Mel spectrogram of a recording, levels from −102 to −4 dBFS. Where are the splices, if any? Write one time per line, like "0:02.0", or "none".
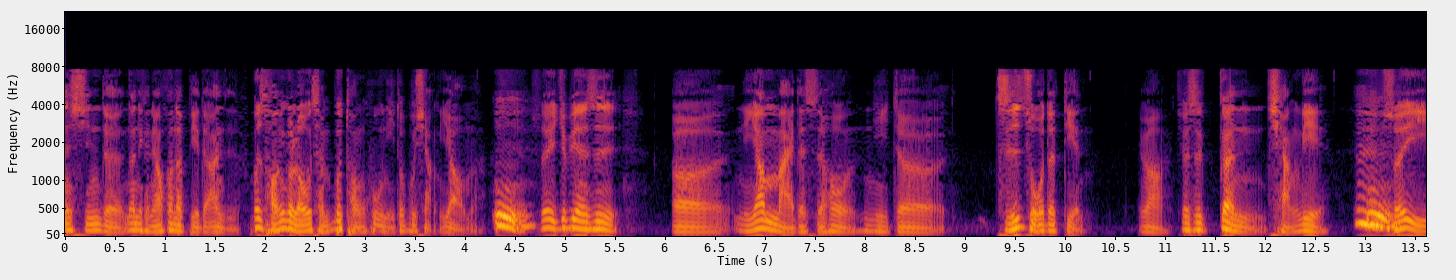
0:01.8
